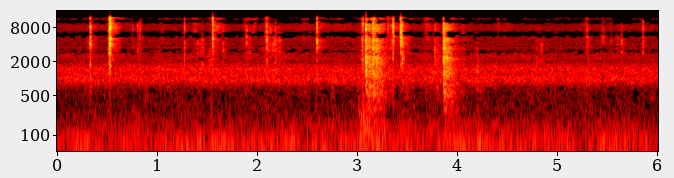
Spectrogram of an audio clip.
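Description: A small craft blade carves thin lines into a solid pink bar of soap held in the hand. Short, bright scratchy ticks sound over a steady low hum, with two longer, louder scraping strokes near the middle of the clip.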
